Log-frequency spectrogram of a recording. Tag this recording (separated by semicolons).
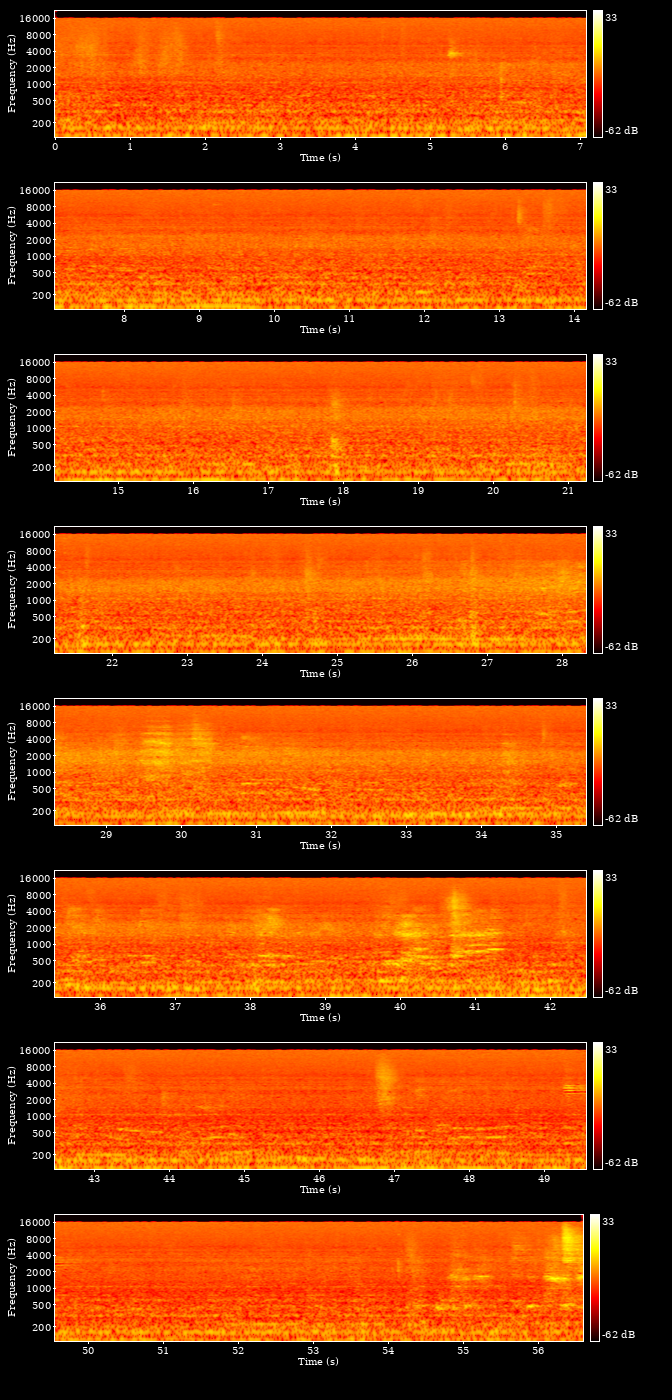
small; stereo; ambient; indoors; room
